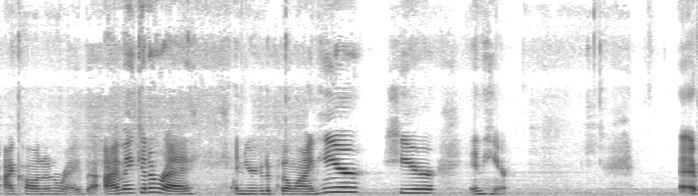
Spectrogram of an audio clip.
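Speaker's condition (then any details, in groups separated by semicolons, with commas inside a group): No condition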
